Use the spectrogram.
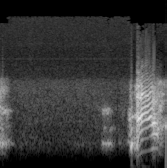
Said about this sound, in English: Bless you. Oh, sorry, just sneeze.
